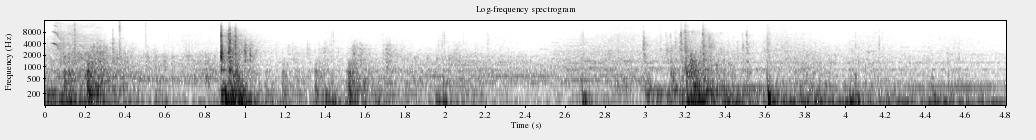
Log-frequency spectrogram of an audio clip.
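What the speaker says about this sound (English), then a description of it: "so I need to go back through this door." A door opening in Silent Hill 2 Remake gives soft thunks and thuds with a few sharper knocks, fairly quiet against a low ambient background.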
